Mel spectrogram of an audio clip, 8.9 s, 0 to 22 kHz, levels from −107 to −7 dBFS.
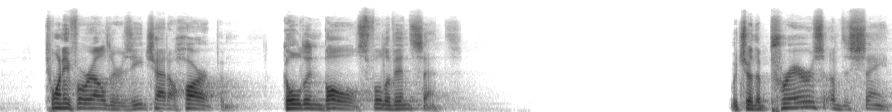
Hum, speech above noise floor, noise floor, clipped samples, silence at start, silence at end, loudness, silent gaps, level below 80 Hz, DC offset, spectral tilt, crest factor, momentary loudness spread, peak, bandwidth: none; 48 dB; -81 dBFS; under 0.1%; 0.45 s; 0.05 s; -33 LUFS; 5.29-7.28 s; -68 dBFS; under 0.1%; -4.5 dB/octave; 20 dB; 9 LU; -14 dBFS; 15 kHz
